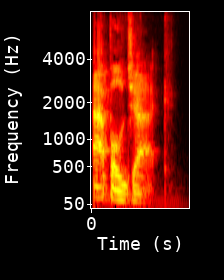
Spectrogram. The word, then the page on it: applejack: American English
